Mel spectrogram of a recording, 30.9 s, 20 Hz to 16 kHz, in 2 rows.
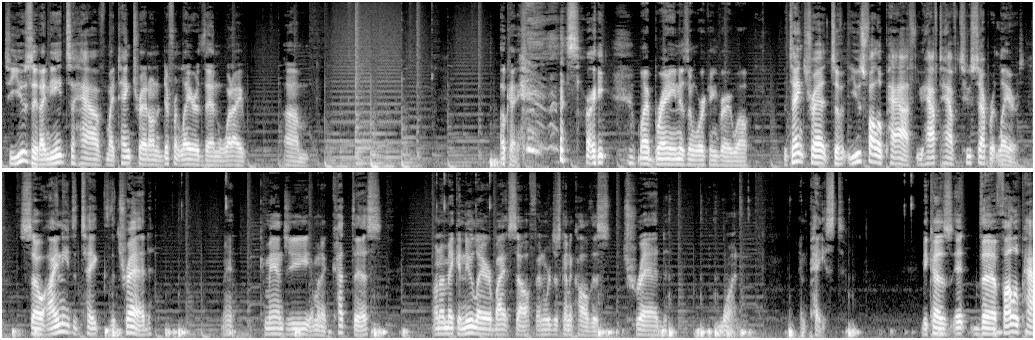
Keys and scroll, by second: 17.0 g, 20.4 super+x, 24.5 t, 27.3 super+Return.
